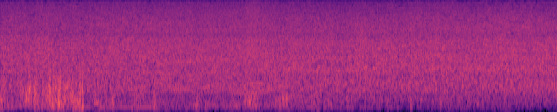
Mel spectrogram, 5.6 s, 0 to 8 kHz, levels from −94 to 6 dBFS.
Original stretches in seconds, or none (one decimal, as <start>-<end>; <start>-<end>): 0.0-1.5; 3.0-5.6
